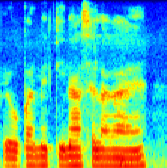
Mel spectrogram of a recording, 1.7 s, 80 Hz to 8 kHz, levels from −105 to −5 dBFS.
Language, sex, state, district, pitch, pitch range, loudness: Hindi, male, Arunachal Pradesh, Longding, 110 Hz, 105-115 Hz, -17 LUFS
